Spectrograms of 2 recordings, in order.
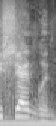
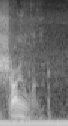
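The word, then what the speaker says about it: Sheindlin: The Honorable Judge Judy Shenlin presiding. Fuck! I think you got the last name wrong, but who cares? That's how you say it. I think it's Shylin.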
